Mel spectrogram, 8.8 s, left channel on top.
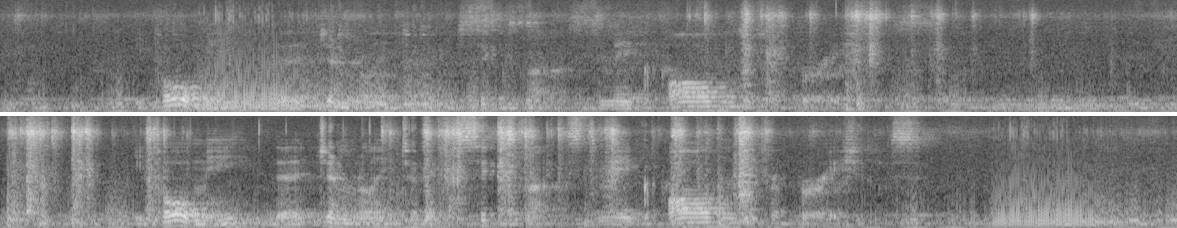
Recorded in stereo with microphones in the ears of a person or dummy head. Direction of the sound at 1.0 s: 60° right (ahead or behind).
